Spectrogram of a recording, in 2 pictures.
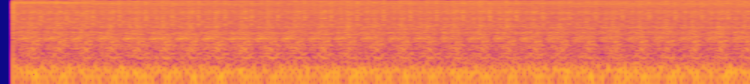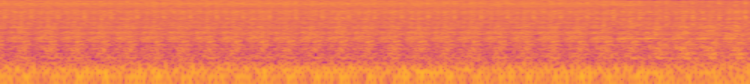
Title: Rough Idle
